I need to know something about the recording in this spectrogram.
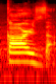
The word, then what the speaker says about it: Garza: No, but this one is Garza.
